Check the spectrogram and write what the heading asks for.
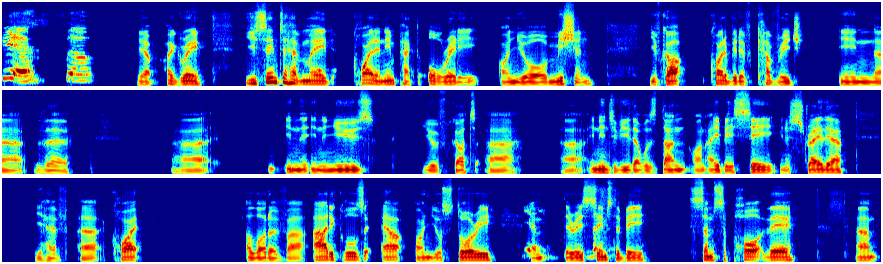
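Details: Adult male speaker; normal speech.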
